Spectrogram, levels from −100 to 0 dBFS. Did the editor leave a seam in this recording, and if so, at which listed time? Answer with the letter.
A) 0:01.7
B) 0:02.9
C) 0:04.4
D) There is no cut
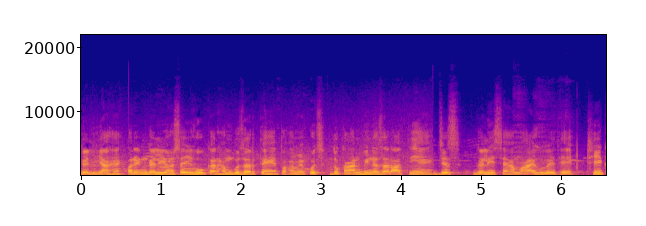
C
